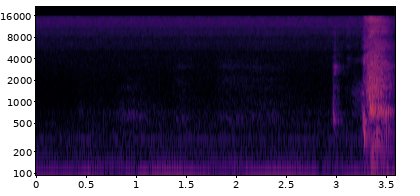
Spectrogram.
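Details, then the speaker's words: Allergy attack after waking from a nap, following days of constant sneezing, with asthma, burning throat and watering eyes; A/C off, neighbours' TV audible: a quick in-breath, then one forceful sneeze into a handkerchief over low hum. "I've been sneezing so much over the past few days that I just didn't want to use paper towels anymore."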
